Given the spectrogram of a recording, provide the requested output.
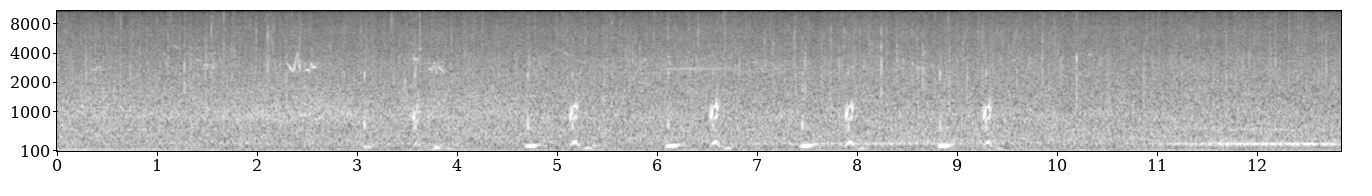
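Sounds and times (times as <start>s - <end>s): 
steady hiss of light rain: 0.0s - 12.8s
American bittern low gulping call: 3.0s - 9.7s.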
